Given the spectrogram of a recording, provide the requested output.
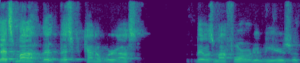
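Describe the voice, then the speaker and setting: Speaking with an Appalachian accent, this man has a fairly low pitch and fairly even intonation. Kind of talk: casual podcast conversation.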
